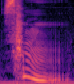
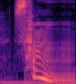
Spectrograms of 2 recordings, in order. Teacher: 3 할 때는 3 짧게 발음하세요. 그러면서 영어에서 M 사운드를 기억하시면서 3 이렇게 하시고요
